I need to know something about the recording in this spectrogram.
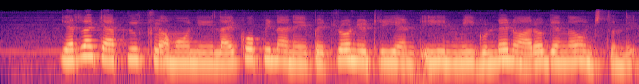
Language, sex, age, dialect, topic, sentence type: Telugu, male, 31-35, Southern, agriculture, statement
